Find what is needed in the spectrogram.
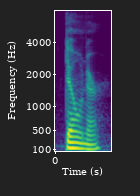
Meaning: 1. One who makes a donation 2. An object, typically broken beyond repair, that is used for spare parts
- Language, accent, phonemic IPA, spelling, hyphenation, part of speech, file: English, US, /ˈdoʊnɚ/, donor, do‧nor, noun, En-us-donor.ogg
